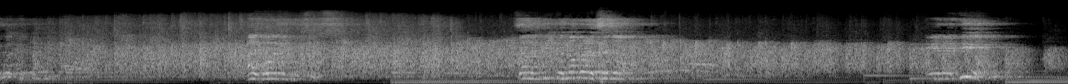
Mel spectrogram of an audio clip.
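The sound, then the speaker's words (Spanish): A crowd claps steadily in a dense, continuous wash of applause, while a man speaks loudly over it and sustained musical tones hum underneath. “Vamos a que un aplauso aquí”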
